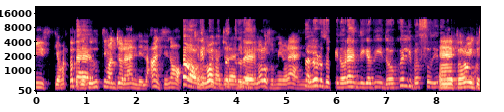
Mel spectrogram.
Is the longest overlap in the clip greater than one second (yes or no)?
yes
